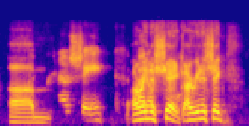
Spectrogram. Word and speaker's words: Irina Shayk: And we got the big news story this past week that Kanye, for his birthday, him and Irina Shirik. How do I don't know how to say her name. – Irina Shayk.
